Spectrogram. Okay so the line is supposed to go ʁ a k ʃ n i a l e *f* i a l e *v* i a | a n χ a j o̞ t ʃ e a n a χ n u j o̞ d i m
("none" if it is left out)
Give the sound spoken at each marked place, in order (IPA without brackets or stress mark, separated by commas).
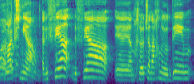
f, f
